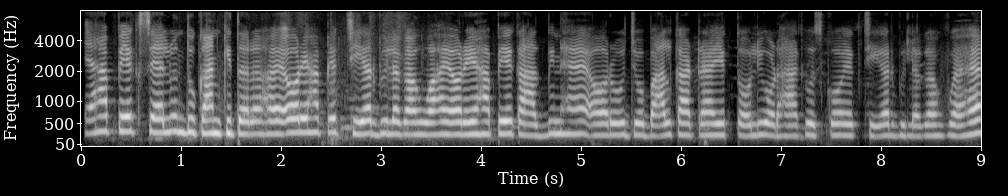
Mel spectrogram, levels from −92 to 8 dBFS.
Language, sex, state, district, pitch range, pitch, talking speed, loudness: Hindi, female, Jharkhand, Palamu, 250-285 Hz, 270 Hz, 265 wpm, -15 LUFS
